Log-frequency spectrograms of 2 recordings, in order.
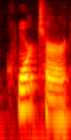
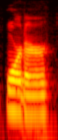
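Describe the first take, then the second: First: The middle consonant is a crisp, hard T. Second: The middle consonant is a quick soft flap. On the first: The speaker calls it wrong. "we don't say" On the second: The speaker calls it right. "we use tap sounds"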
